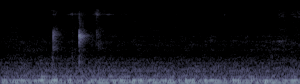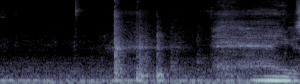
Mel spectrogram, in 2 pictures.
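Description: A few light clicks and taps from handling a shaving cream tube and shaving bowl, over a steady low hum in a small room; a louder rustle near the end as the bowl is lifted.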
